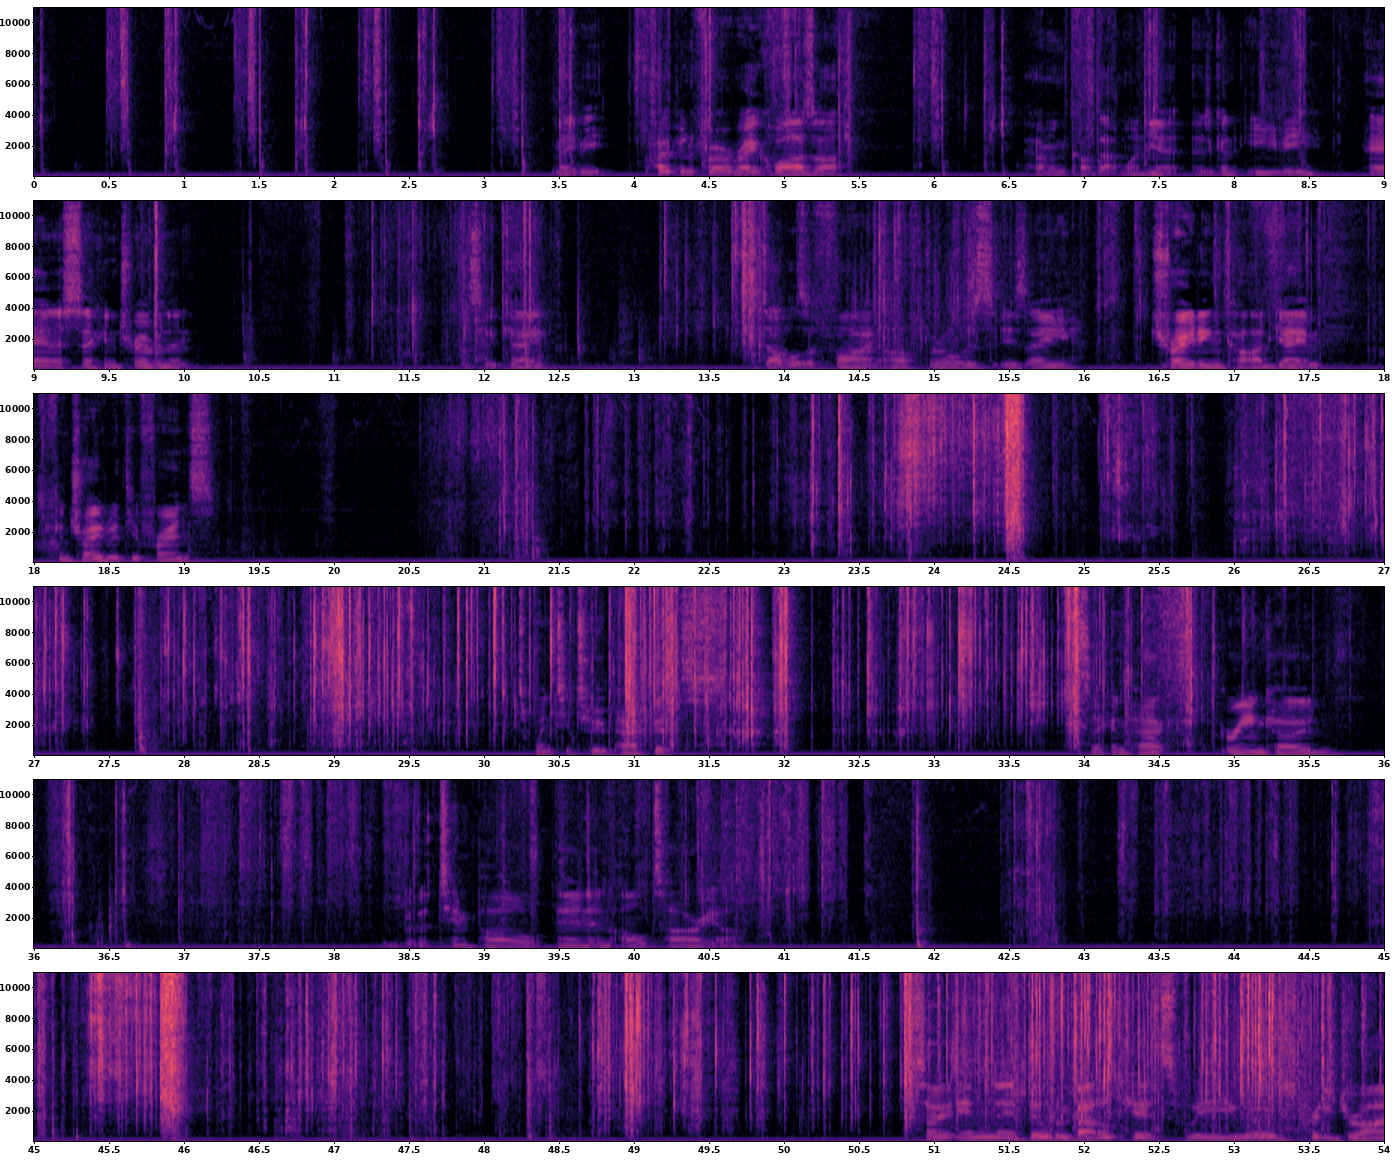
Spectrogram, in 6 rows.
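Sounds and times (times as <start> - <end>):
plastic packaging crinkling and tearing: 11.1 - 16.5, 20.6 - 35.2, 42.4 - 54.0.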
